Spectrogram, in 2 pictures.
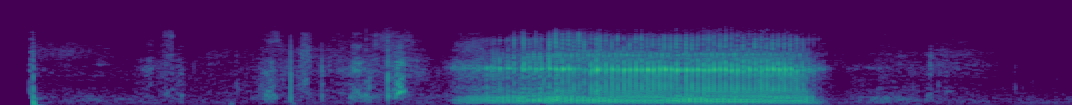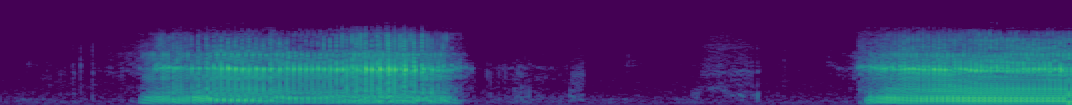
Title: vile snoring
